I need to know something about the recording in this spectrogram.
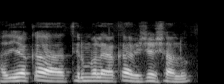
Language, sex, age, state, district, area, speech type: Telugu, male, 45-60, Andhra Pradesh, Nellore, urban, spontaneous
